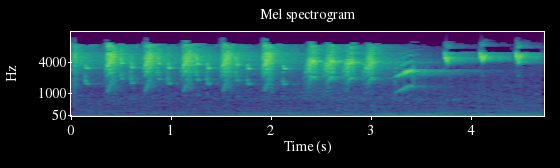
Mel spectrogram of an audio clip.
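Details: Long-tailed shrike with fast, dense song that provokes other shrikes to answer, mixing scratchy, harsh bursts with a few drawn-out whistles and ending in clipped high notes.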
